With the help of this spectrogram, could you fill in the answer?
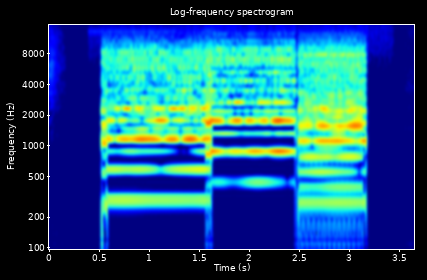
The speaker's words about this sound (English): I'm going to be using this Farfisa organ on my Nord Stage 2 here, which sounds a bit like this.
